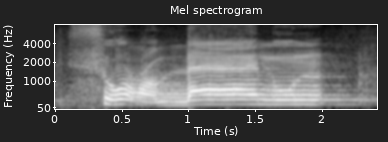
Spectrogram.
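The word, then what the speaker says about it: ثعبان: Yalnız burada bizim bölgedeki insanların düştüğü hata nasıl ki ötrelerde ü sesinin çıkarılması yanlış olduğu gibi o sesinin çıkarılması da yanlış. Hatta o sesi biraz daha kabadır. Mesela su'ban ya da yub'athun şeklinde tam o değil de buna yakın bir ses epey kaba geliyor. Yani buna dikkat etmek gerekir. Ü sesiyle çıkarılmaması gerektiği gibi o sesiyle dahi çıkarmıyoruz.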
